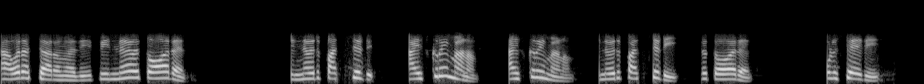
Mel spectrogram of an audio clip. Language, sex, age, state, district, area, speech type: Malayalam, female, 45-60, Kerala, Thiruvananthapuram, urban, conversation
